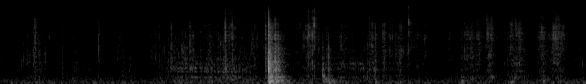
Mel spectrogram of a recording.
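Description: Packaging rustling and crinkling as it is handled, with scattered light clicks and one sharper knock a little under three seconds in.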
